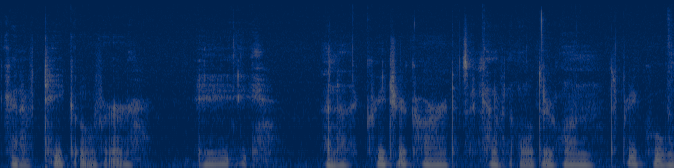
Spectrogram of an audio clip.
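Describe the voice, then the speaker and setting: A man whispering softly and unhurriedly, with fillers, as he shows cards to the viewer for ASMR. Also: medium pitch, gravelly, muffled recording, slight background noise. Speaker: ASMR creator. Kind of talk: soft-spoken ASMR card deck showcase.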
